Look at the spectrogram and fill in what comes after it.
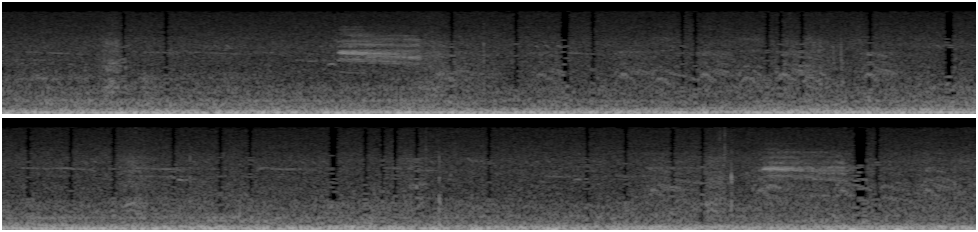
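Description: Birds calling: two louder calls, about two seconds in and near the end, with fainter calls between, over a steady low rumble.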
